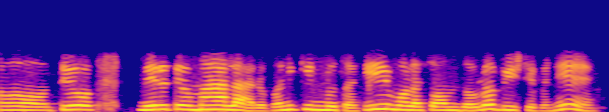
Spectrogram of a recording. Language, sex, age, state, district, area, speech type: Nepali, female, 18-30, West Bengal, Jalpaiguri, urban, conversation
